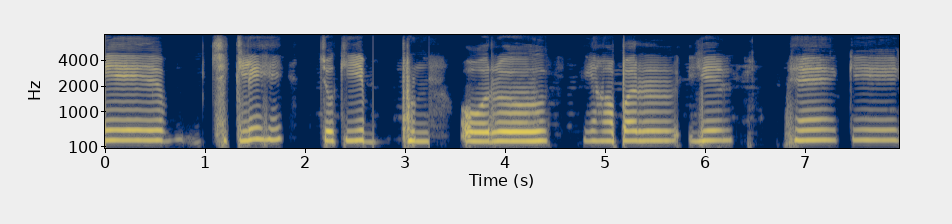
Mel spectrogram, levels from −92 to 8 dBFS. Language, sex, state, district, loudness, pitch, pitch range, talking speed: Hindi, female, Uttar Pradesh, Jyotiba Phule Nagar, -13 LUFS, 260 Hz, 245-265 Hz, 75 wpm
